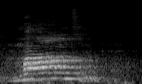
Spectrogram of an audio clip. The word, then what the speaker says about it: mountain: Option C, mountain. For mountain, is it a noun or an adjective or a verb? It's a noun, that's the name of something. So you've got to stress the first syllable.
